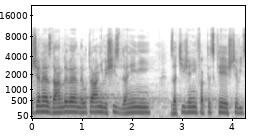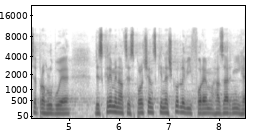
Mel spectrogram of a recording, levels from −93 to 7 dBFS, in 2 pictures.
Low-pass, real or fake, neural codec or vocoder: 10.8 kHz; real; none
